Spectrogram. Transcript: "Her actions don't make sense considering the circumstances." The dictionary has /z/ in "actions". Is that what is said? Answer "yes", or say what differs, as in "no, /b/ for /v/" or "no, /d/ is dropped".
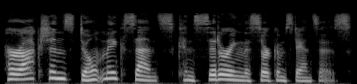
yes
